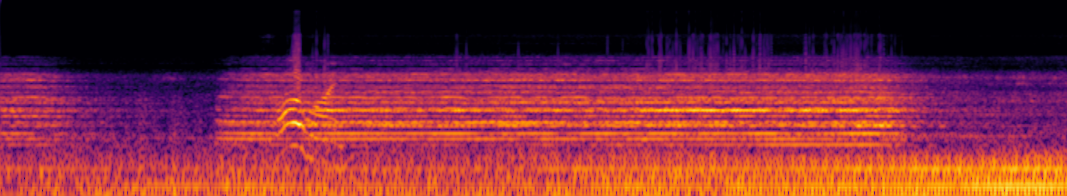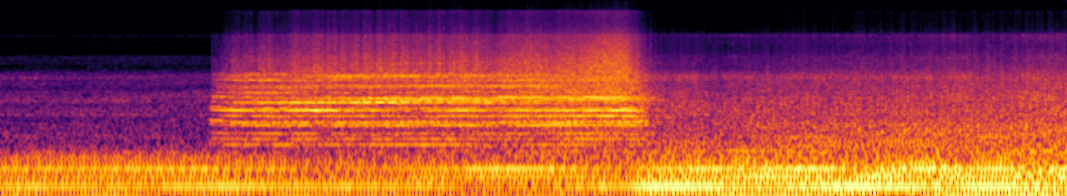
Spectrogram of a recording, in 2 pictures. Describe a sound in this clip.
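A diesel locomotive rumbles as it approaches.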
